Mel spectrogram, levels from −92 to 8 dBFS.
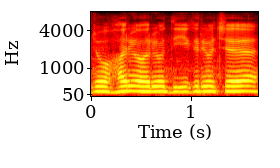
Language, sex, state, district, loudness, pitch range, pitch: Rajasthani, female, Rajasthan, Nagaur, -14 LUFS, 175-180 Hz, 175 Hz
